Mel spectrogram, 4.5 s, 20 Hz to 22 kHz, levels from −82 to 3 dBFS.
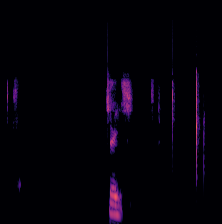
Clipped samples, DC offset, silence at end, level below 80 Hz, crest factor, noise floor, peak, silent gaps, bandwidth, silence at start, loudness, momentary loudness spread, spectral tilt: under 0.1%; under 0.1%; 0.35 s; under -90 dBFS; 34 dB; under -90 dBFS; -6 dBFS; 0.43-2.10 s, 2.68-3.00 s, 3.10-3.42 s, 3.52-3.90 s; 12.5 kHz; 0.25 s; -35 LUFS; 17 LU; -2 dB/octave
